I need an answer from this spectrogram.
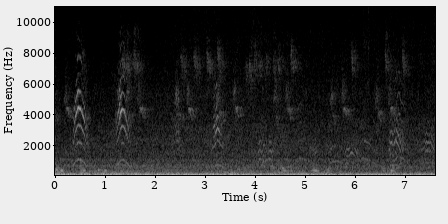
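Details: Very small abandoned kittens mewing: high arched mews with stacked harmonics, several in quick succession near the start and others spaced through the clip, over a steady low rumbling hum.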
